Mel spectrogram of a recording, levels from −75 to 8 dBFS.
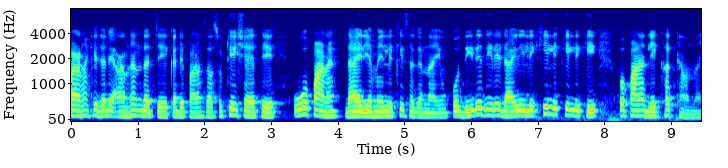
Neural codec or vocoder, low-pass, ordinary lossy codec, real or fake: codec, 16 kHz, 8 kbps, FreqCodec, larger model; 7.2 kHz; none; fake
